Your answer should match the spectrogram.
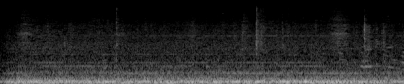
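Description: Airliner cabin noise on the ground during boarding: a steady low rumble from the ventilation, with a faint steady whine over it and passengers' voices in the background.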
